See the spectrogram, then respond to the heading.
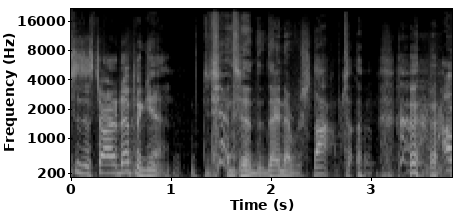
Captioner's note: scoffs, laughs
